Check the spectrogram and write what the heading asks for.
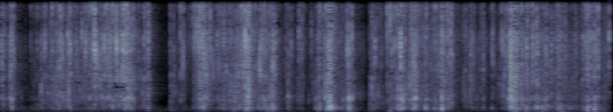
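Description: Clear plastic packaging bag crinkling as it is handled and turned in the hands: a continuous crackle with a short pause about a second and a half in.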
